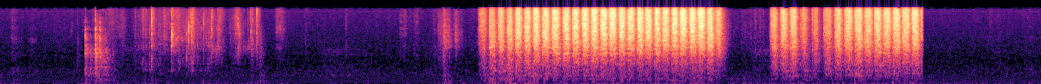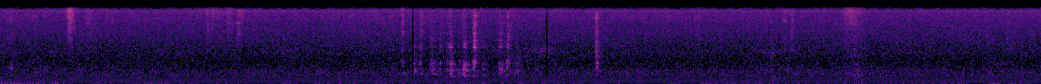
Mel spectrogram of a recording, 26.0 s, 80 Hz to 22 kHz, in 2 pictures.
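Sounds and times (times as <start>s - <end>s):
sandpaper rubbing: 6.0s - 11.6s.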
